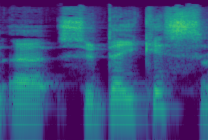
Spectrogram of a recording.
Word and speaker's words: Sudeikis: But certainly, the people involved at Ted Lasso are doing very well, because apparently Jason Sudeikis, uh-huh.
